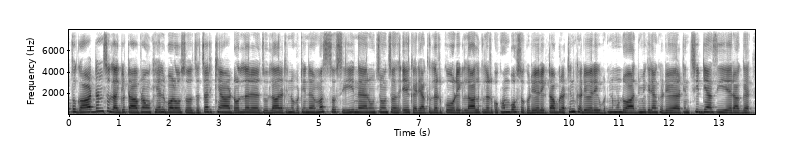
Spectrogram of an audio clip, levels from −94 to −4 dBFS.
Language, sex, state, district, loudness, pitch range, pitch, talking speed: Marwari, female, Rajasthan, Nagaur, -21 LUFS, 200-215 Hz, 205 Hz, 195 wpm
